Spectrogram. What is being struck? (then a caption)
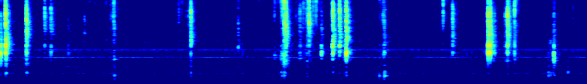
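Bubbly slime cut with a plastic knife. The edge of a yellow plastic knife is pressed down again and again across a translucent teal, bubbly crunchy slime strip resting on a white surface. Each press makes a short, crisp, bright crunch or crackle, some alone and some in quick clusters. A faint steady hum sits underneath.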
